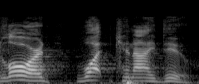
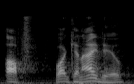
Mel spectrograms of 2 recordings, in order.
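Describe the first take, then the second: First: It sounds like an earnest, sincere plea. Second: It sounds like an idle, rhetorical sigh.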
